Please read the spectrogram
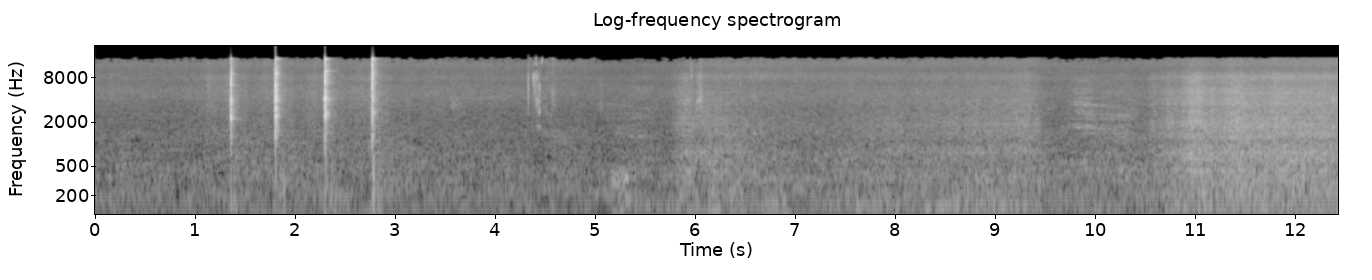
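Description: Flint struck against a steel striker four times in quick succession, about two sharp clicks a second, throwing sparks onto char cloth. Near the end, a soft rushing breath as the smouldering tinder is blown into flame.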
